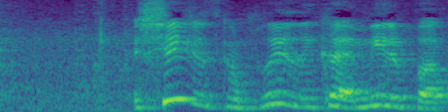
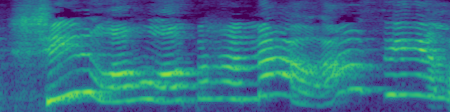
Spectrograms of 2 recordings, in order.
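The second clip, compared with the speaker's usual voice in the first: getting hyped; 10 semitones higher than usual. Real, not acted. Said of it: "look at me getting hyped".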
